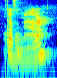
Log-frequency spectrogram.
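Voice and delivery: imitating her teenage scorn, quiet and low; cold disdain. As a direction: toss it away with contempt. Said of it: "Just filled with disdain".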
